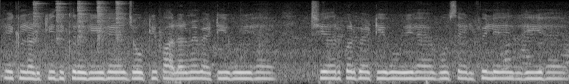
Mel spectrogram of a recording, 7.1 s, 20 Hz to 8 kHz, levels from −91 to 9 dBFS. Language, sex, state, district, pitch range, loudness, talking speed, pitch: Hindi, female, Madhya Pradesh, Dhar, 215-225 Hz, -14 LUFS, 185 wpm, 220 Hz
